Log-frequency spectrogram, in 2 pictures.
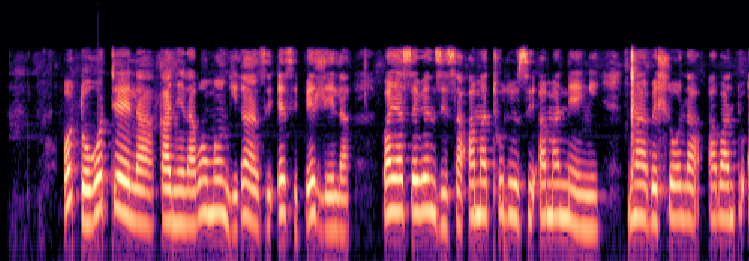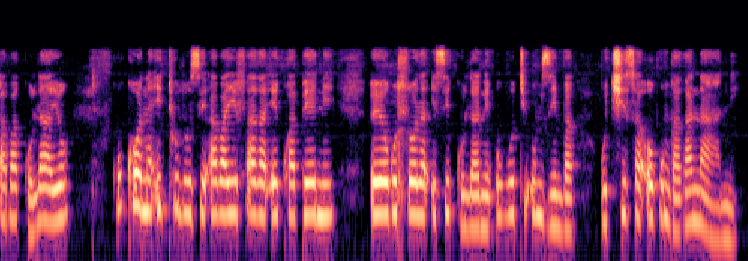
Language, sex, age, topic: North Ndebele, female, 25-35, health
